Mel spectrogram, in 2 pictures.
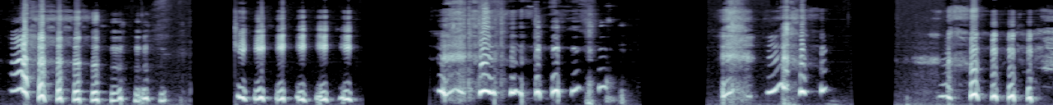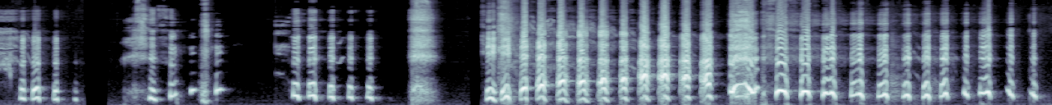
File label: Female Lines Laughing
